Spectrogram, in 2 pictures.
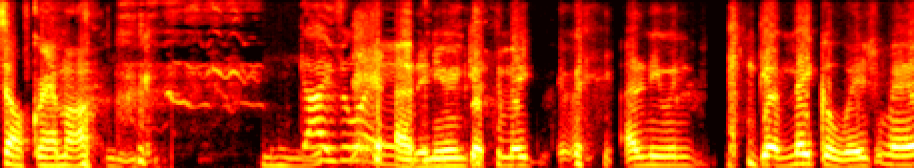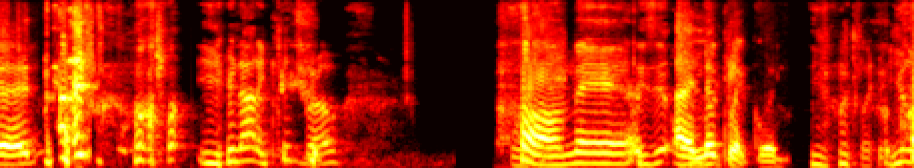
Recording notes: we're finally getting the hang of the audio issues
